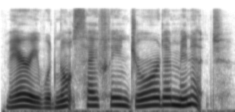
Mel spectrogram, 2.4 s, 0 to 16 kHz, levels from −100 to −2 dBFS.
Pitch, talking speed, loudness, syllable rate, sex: 205 Hz, 205 wpm, -15 LUFS, 6.9 syllables/s, female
